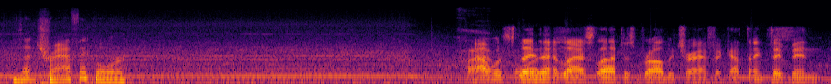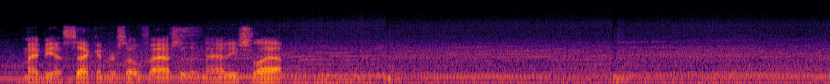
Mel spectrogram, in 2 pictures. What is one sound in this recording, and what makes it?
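A racing car engine drones and changes pitch as it shifts gears.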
